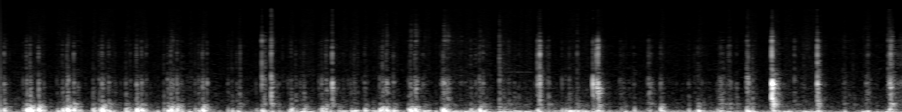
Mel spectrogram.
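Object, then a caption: Plastic hairbrush. Nails and fingertips rapidly flick and tap the bristles of a black plastic hairbrush resting on a table. The result is a quick, uneven patter of soft, dull taps with crisp little clicks that stop dead, with no ring after each one.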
